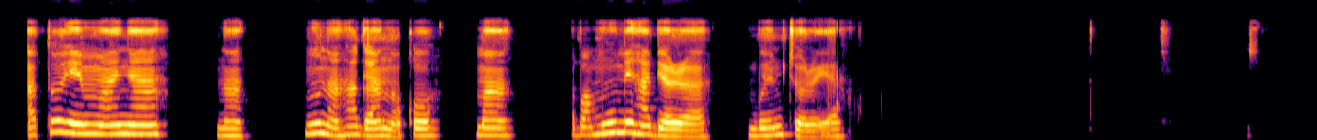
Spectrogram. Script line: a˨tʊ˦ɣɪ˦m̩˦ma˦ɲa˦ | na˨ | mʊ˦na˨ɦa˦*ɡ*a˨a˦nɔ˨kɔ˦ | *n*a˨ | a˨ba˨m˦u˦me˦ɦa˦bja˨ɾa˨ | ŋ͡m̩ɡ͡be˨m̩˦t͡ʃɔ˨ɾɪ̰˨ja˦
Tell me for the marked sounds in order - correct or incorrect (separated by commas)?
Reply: correct, incorrect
